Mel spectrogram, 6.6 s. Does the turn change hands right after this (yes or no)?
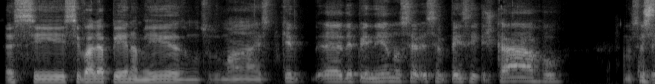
yes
